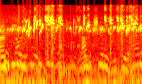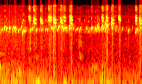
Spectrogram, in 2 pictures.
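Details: A collective betbeta of European goldfinches: mating and readiness calls meant to stimulate silent males to sing. Bright, clustered twittering chirps pour out continuously, with a faint low voice-like sound in the background early on.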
